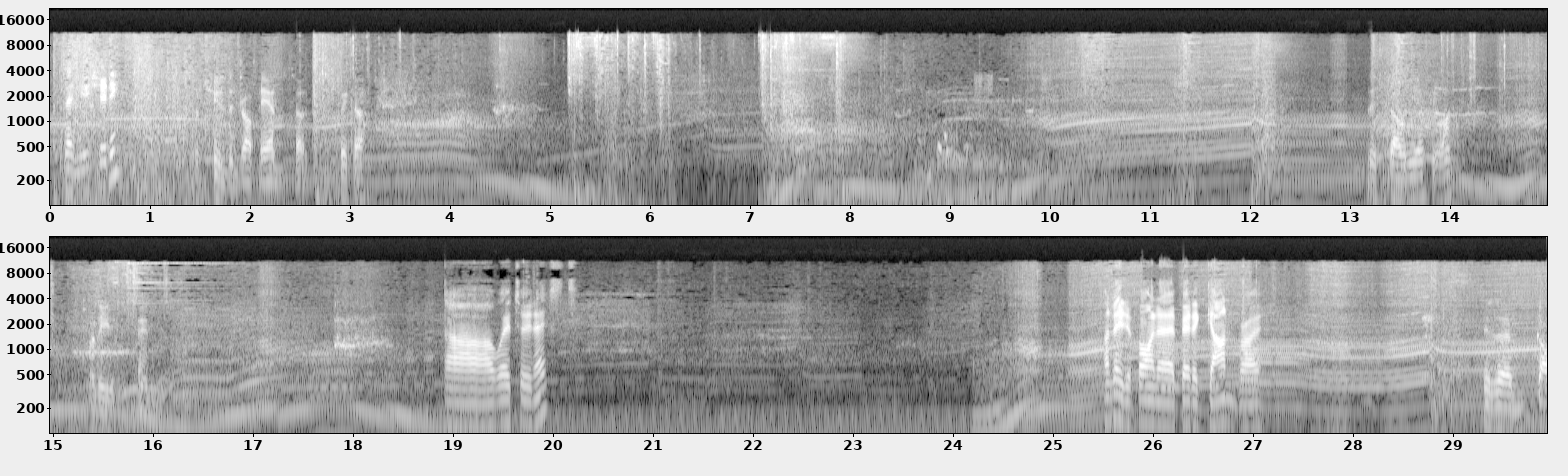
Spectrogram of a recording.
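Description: A car engine revs up and down as it drives.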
